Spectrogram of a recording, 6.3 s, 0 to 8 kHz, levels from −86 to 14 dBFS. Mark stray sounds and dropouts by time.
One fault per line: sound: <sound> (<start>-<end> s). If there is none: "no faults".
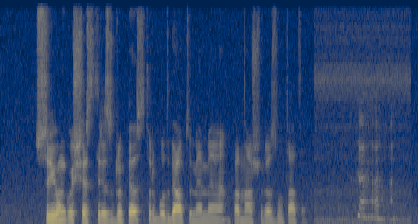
sound: laugh (5.2-6.0 s)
